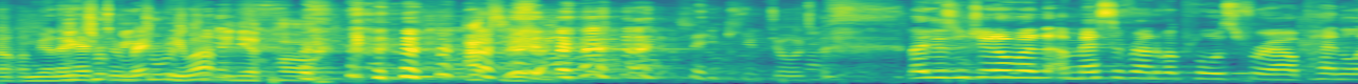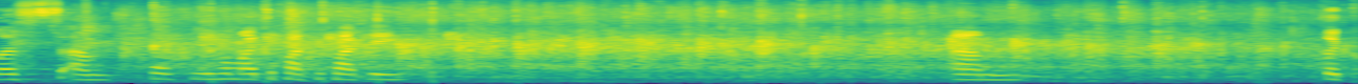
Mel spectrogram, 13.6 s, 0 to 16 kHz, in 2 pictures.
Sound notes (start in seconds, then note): 0.4 laughs; 9.2 applause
